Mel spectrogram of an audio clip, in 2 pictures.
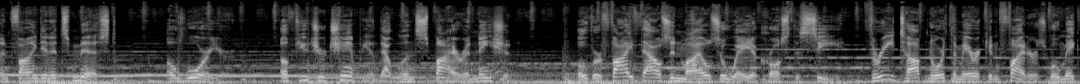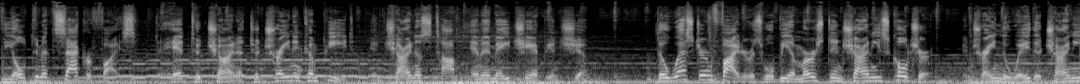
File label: Conversational male voice, Documentary, Warm, Honest Voice With A Down-To-Earth, Country Feel; Warm, Honest Voice With A Down-To-Earth, Country Feel, Ideal For Documentari; Warrior TV Narration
